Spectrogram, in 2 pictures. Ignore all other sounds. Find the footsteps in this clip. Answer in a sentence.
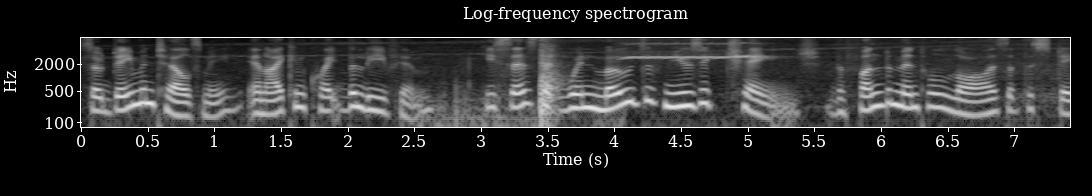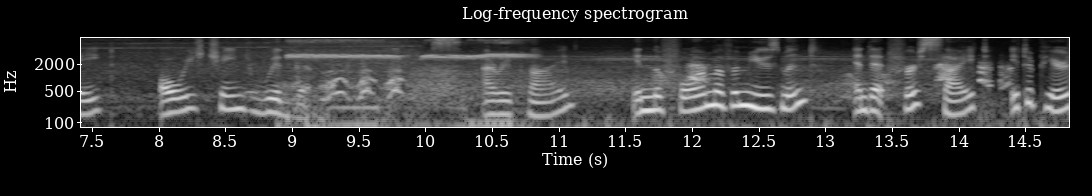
The footsteps can't be heard in this clip.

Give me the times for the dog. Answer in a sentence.
You can hear the dog from 8.7 to 14.6 s.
